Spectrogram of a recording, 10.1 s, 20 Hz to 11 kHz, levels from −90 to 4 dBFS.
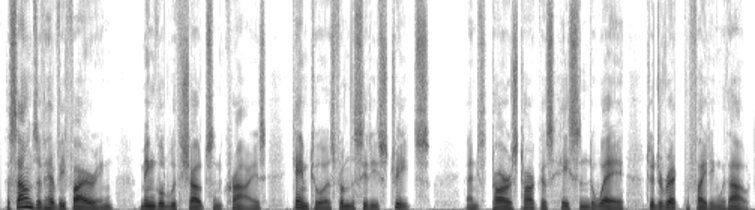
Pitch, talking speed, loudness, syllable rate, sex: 125 Hz, 160 wpm, -19 LUFS, 4.5 syllables/s, male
